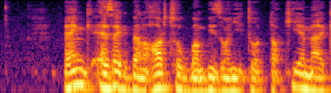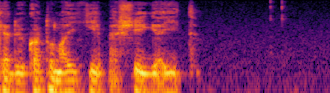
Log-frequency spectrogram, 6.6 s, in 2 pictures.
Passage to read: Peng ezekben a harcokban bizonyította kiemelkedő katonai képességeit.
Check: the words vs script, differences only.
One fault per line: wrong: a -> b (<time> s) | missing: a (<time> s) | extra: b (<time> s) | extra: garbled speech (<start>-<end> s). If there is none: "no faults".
no faults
